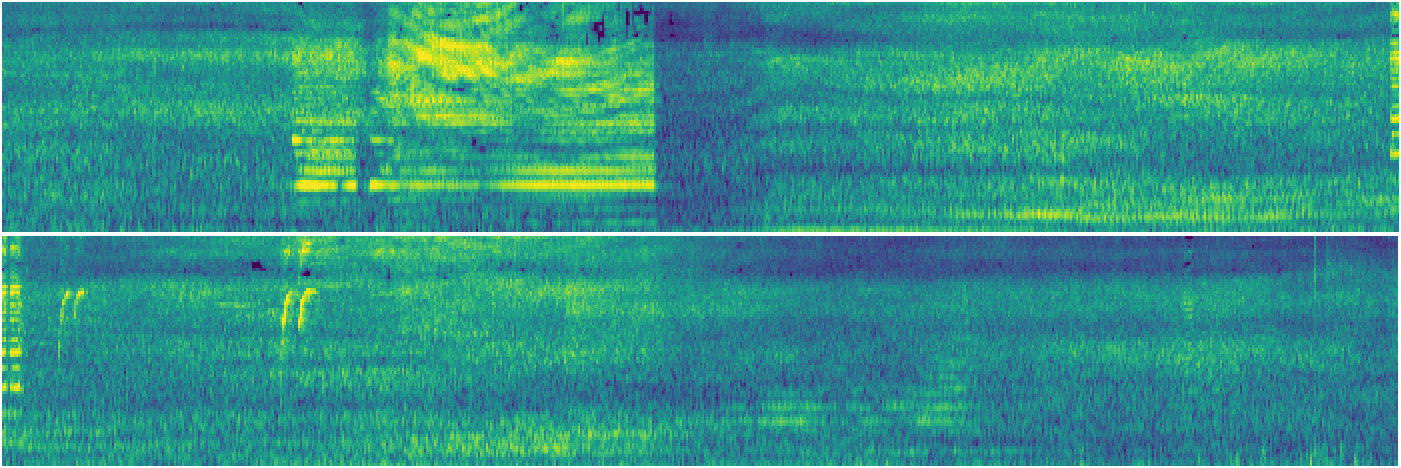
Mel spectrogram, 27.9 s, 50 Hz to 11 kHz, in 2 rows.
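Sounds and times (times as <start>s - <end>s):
heavy truck engines passing: 0.0s - 27.9s
truck horns: 2.8s - 6.8s, 12.3s - 15.0s, 19.5s - 24.4s, 25.6s - 26.4s.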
